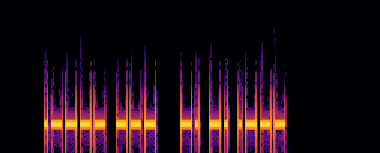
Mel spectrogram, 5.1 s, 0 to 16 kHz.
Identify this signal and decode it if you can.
Morse code, heard as a keyed tone, about 25 wpm, 700 Hz. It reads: 1O NNJ
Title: Winter Field Day Exchanges 25wpm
